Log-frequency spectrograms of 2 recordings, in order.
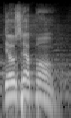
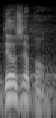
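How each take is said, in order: First: It is said loudly and forcefully. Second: It is said at normal volume.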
